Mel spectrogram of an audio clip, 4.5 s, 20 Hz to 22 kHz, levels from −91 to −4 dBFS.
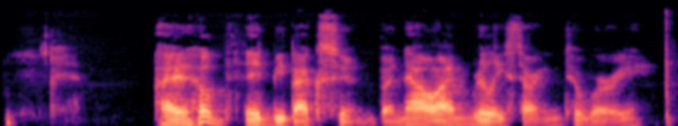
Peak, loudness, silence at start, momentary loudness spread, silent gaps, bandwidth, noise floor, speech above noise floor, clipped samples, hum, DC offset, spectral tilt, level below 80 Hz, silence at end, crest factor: -2 dBFS; -18 LUFS; 0.05 s; 17 LU; none; 16 kHz; -68 dBFS; 50 dB; under 0.1%; none; under 0.1%; -5.5 dB/octave; -58 dBFS; 0.05 s; 18 dB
